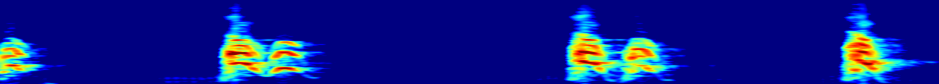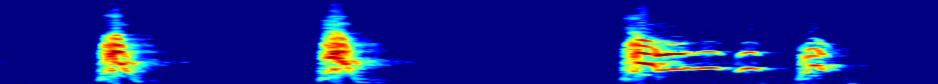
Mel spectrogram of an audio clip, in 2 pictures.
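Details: Barking Shih Tzu with tonal, somewhat yelping barks, single or doubled, spaced about a second apart, including a drawn-out, wavering bark late in the sequence.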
